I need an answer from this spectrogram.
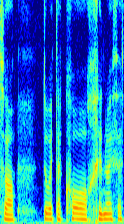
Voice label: "coch", Welsh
